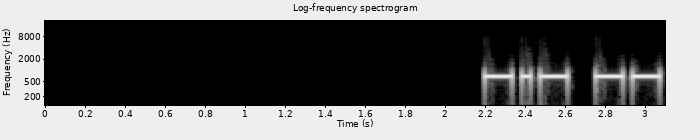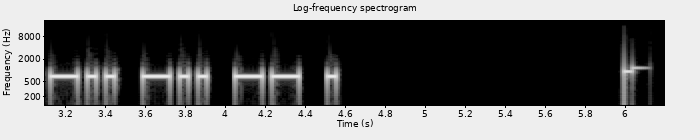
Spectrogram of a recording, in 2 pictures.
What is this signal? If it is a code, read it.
Morse code, heard as a keyed tone, about 26 wpm, 700 Hz. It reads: K8DME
